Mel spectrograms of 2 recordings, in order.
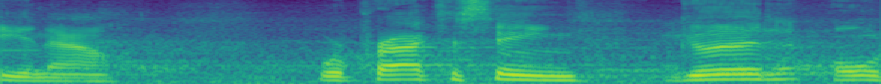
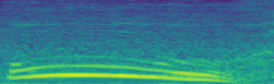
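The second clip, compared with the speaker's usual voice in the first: high, loud groan of relief; exhausted groan; 10 semitones higher, 6 dB louder than usual. Real, not acted. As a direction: let out a spent groan after the set. Groan right after final set.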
